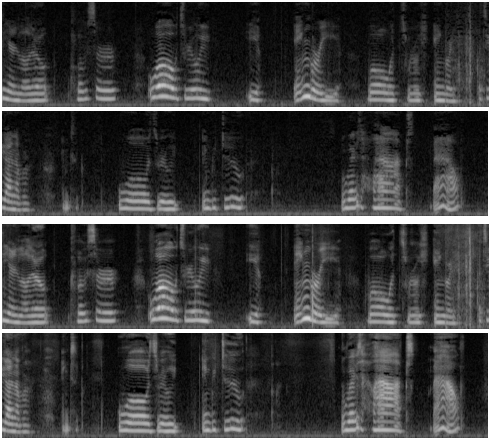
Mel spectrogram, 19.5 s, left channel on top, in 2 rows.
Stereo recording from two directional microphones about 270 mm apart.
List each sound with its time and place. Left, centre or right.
0.1 s female singing: centre
1.3 s speech: centre
11.1 s female singing: centre
12.0 s speech: right
12.4 s female singing: centre
16.6 s a child's voice: right
16.9 s speech: right
17.3 s female singing: centre
18.3 s speech: right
